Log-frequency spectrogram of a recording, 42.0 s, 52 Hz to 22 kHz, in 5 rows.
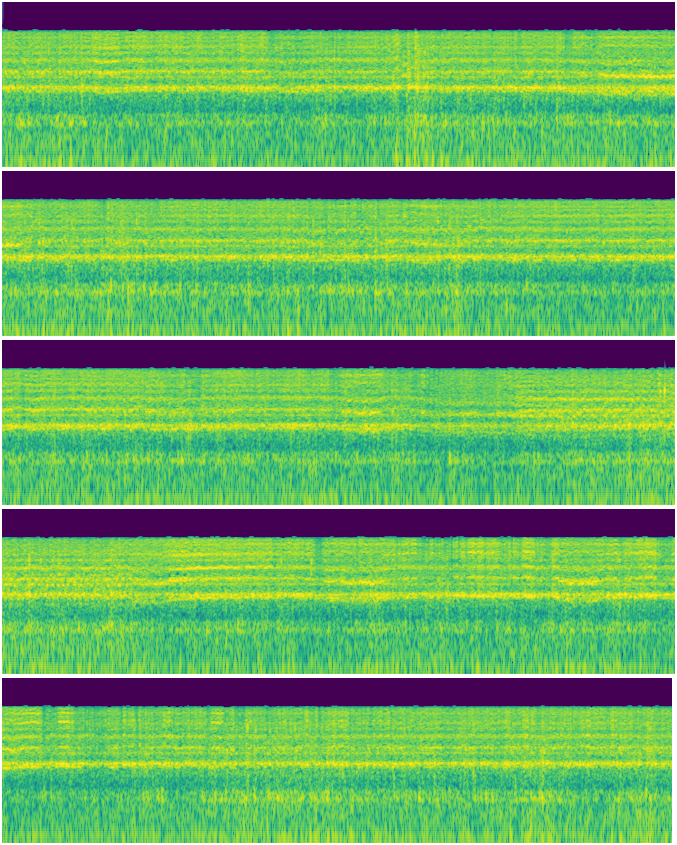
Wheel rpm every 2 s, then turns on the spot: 230, 230, 230, 230, 220, 230, 220, 230, 230, 230, 230, 210, 190, 200, 230, 230, 230, 230, 230, 230, 230.
none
